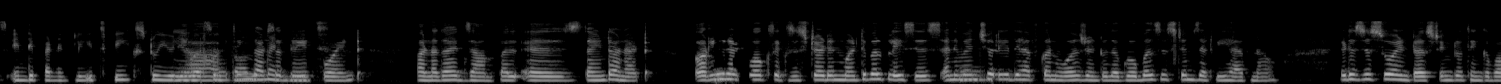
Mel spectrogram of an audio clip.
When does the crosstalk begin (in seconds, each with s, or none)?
1.7 s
